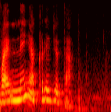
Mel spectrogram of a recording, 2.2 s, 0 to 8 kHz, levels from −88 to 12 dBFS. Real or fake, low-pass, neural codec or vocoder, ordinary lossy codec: real; 7.2 kHz; none; none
